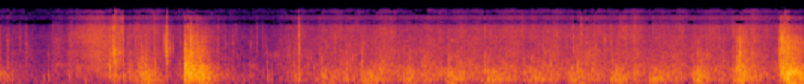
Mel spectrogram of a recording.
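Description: Cadet drill squad's boots stamping in unison: one heavy stamp about two and a half seconds in and another near the end, with a few lighter sharp clicks between.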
